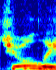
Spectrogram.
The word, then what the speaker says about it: Julia: um Julie n and my first name is pronounced Julie even though it's spelled Julia because my parents did that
